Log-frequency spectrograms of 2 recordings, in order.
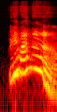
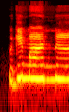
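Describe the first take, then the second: First: It is said in an angry tone. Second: It is said in a gentle, coaxing tone.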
